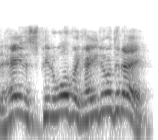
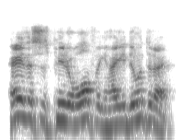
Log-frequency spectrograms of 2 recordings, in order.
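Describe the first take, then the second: First: "how you doing today?" rising higher and higher at the end; voice going up at the end. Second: Said in the usual way. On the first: Shown as a demonstration. Coach showing a call opener that lifts up at the end. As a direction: let "today" go up instead of down, a little louder. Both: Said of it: "hear how my voice went up at the end".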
